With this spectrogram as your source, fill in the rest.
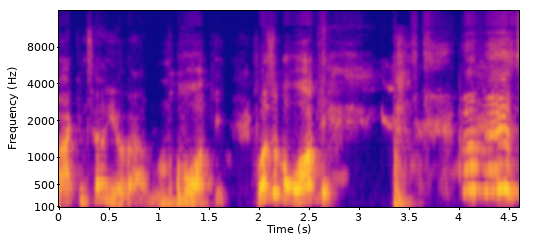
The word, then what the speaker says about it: Milwaukee: In fact, it's actually pronounced Milwaukee, which is our mountain for the good land.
